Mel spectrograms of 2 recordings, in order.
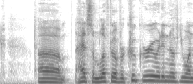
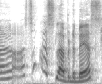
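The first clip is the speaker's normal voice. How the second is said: put-on reggae accent, much higher pitch; 9 semitones higher than usual. Retelling how a guy claimed he plays bass, in a reggae guy voice. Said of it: "I was doing a reggae guy".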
